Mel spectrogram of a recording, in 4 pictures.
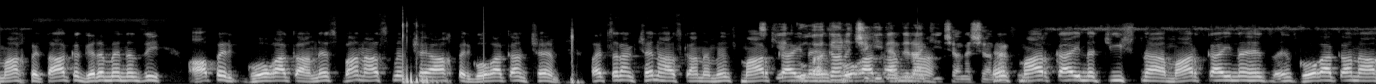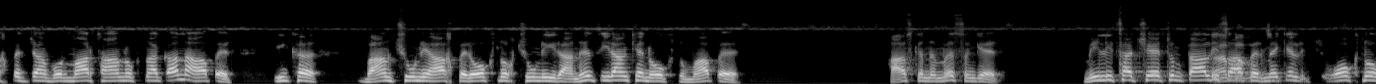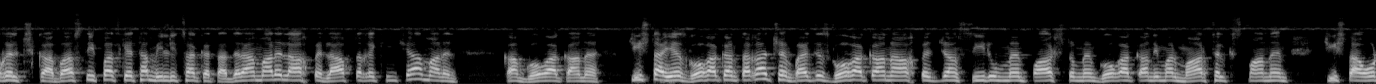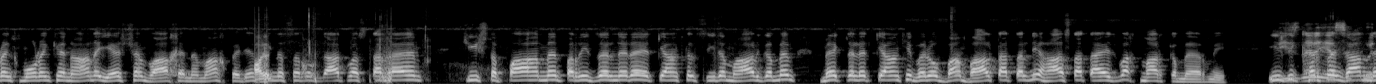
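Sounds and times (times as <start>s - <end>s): man speaking: 0.0s - 21.2s, 22.7s - 23.8s, 24.6s - 55.0s
man talking fast: 0.0s - 21.2s, 22.7s - 23.8s, 24.6s - 55.0s
steady high-pitched tone: 7.6s - 10.1s, 25.8s - 26.8s, 54.0s - 55.0s.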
